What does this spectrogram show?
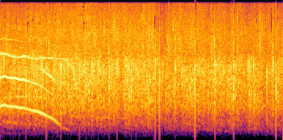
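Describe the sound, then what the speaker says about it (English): Audience applause for young children brought up on a cruise ship stage show, loud steady clapping with a few sharp individual claps standing out near the end and a faint voice trailing off at the start. "Ladies and gentlemen, give these youngsters a big round of applause."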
